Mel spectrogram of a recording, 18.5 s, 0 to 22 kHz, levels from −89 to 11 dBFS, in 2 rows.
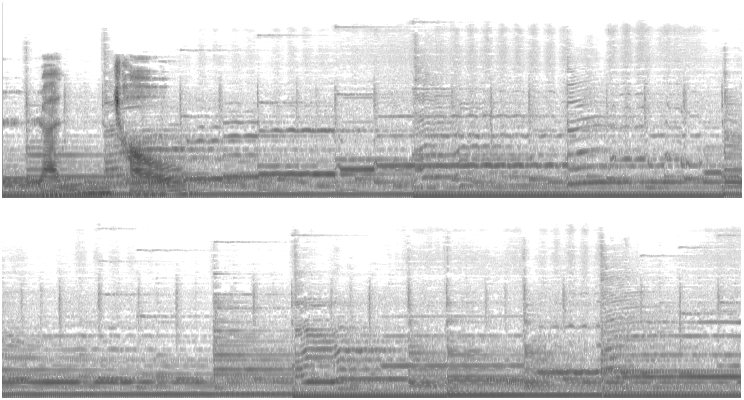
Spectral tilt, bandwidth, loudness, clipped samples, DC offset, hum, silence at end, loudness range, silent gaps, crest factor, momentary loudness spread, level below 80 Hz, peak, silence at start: -6 dB/octave; 13.5 kHz; -29 LUFS; under 0.1%; under 0.1%; none; 0 s; 6 LU; none; 26 dB; 8 LU; -32 dBFS; -2 dBFS; 0 s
